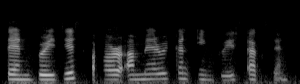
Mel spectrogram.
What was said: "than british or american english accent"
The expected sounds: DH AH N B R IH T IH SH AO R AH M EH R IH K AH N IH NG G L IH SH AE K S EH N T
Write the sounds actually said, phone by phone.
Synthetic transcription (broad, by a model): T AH N B R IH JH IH S AO R AH M EH R IH K AH N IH NG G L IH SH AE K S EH N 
